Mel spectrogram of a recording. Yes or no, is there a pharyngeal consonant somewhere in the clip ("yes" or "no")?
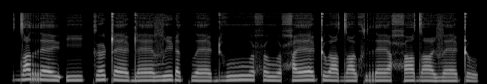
yes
